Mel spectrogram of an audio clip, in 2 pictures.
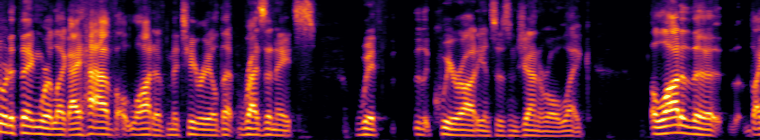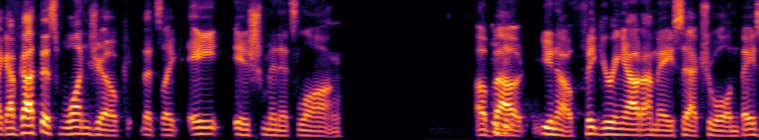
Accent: Eugene, Oregon, United States; people like who knew me from Eugene, like before I moved, 'cause I'm from Eugene originally.

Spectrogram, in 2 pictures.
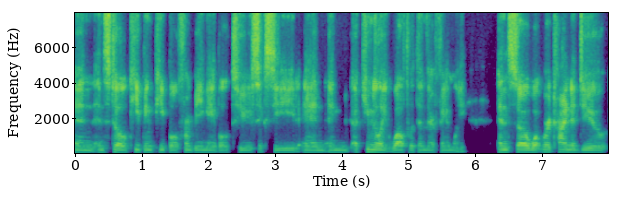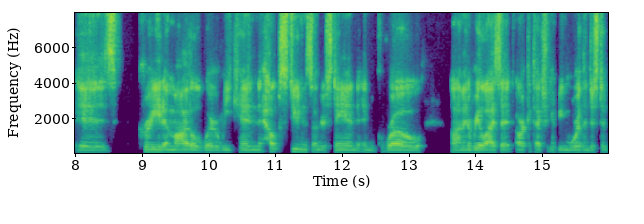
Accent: Wisconsin, United States; I grew up in the Door Peninsula in Wisconsin.

